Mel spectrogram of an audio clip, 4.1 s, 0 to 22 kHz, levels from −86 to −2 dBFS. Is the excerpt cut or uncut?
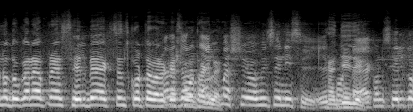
uncut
